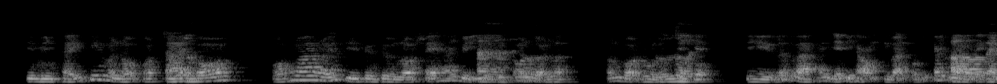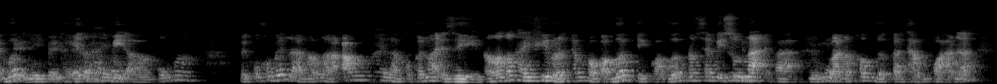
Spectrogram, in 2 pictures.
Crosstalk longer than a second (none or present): present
